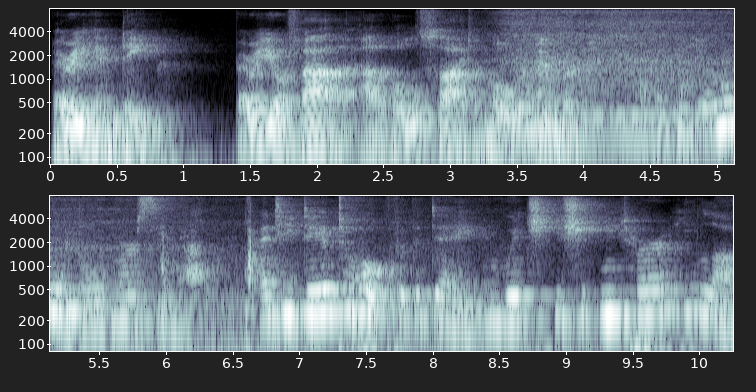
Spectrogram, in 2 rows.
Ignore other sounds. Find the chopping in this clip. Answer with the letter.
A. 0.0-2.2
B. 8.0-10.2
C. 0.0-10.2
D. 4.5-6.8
D.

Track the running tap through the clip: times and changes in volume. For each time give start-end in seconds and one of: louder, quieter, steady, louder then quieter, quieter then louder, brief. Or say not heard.
not heard.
